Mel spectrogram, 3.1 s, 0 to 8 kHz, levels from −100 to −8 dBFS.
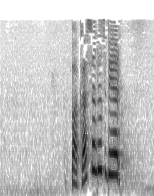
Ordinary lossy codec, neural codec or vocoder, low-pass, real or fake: MP3, 24 kbps; codec, 16 kHz, 1 kbps, X-Codec, WavLM features, trained on Multilingual LibriSpeech; 7.2 kHz; fake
